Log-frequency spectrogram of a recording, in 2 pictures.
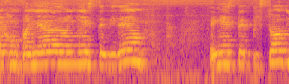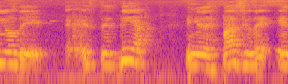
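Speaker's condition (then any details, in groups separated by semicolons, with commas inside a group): Cerebral palsy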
